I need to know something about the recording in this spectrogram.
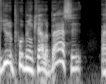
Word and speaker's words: Calabasas: Well, yeah, if you'd have put me in Calabasas, I said it right? Calabasas.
